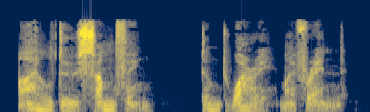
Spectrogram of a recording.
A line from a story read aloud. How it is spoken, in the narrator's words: he said under his breath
